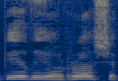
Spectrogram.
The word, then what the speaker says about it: Belarus: So this is one country of called Belarusia, right. or however you say it, Belarusia or something. Belarus. And Belarus, I guess.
